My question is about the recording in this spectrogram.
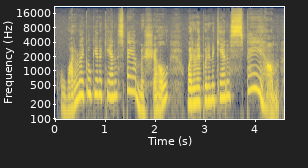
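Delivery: high, sing-song joking voice; playful imitation of a joking husband; mock teasing suggestion. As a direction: tease her, swooping up on Spam.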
